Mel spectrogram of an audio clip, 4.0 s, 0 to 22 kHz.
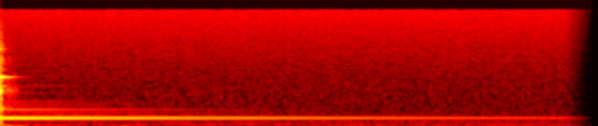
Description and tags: Tape Kalimba 1
Lo-fi tape samples at your disposal.
collab-2, Jordan-Mills, kalimba, lo-fi, lofi, mojomills, tape, vintage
